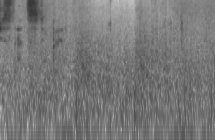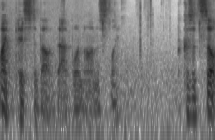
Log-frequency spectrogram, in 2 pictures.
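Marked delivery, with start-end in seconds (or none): 0.0-0.9 whispered, trailing off; disgusted whisper. Real, not acted. Streamer cursing the game's bad luck, whispered. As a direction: hiss it under your breath in disgust. Frustrated streamer groans at game.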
